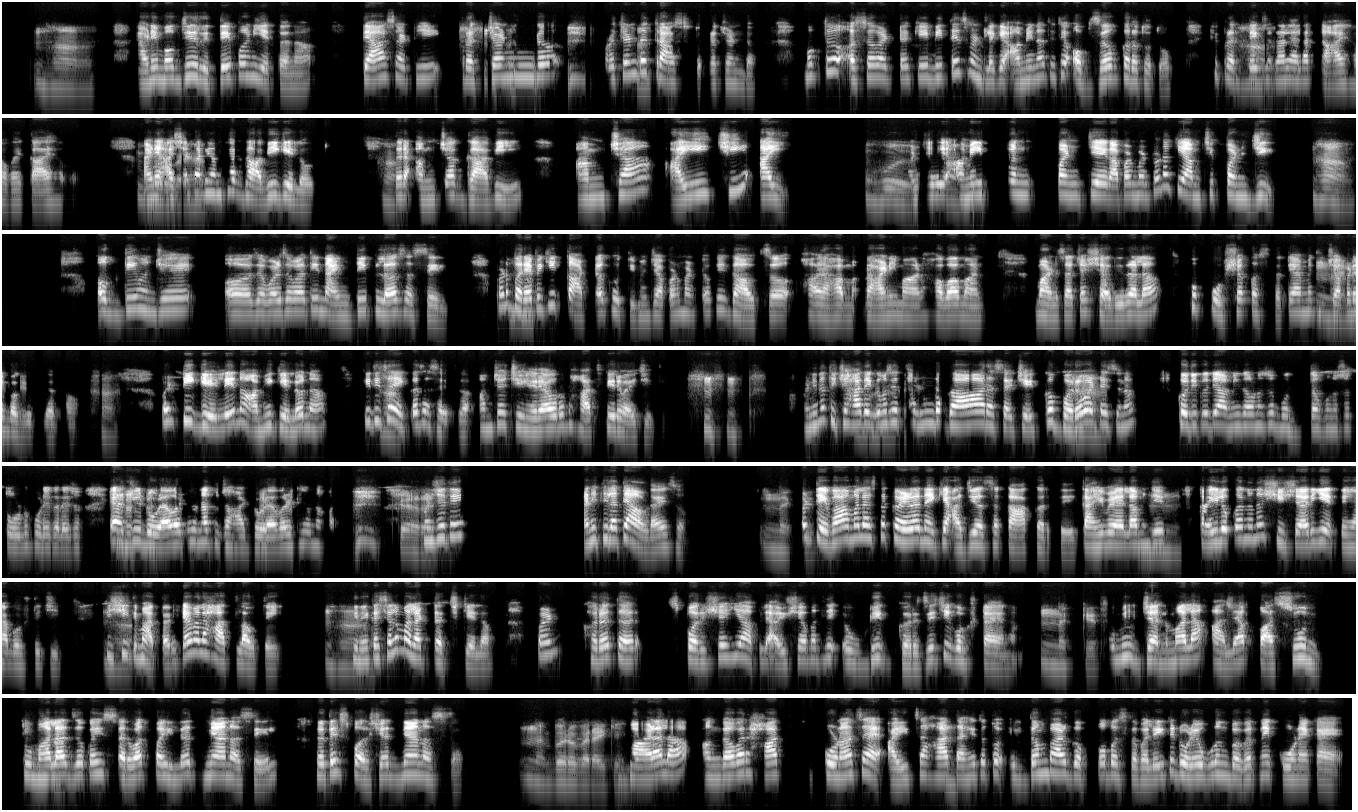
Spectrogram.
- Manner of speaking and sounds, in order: chuckle; other background noise; in English: "ऑब्झर्व्ह"; tapping; in English: "नाइन्टी"; chuckle; chuckle
- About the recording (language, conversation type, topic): Marathi, podcast, वयोवृद्ध लोकांचा एकटेपणा कमी करण्याचे प्रभावी मार्ग कोणते आहेत?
